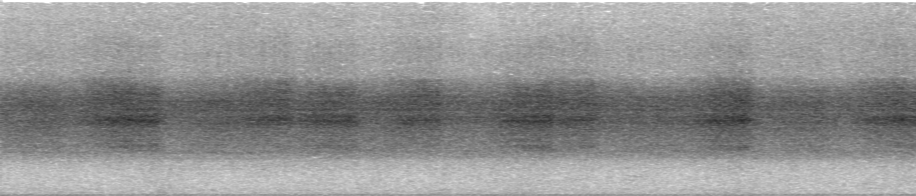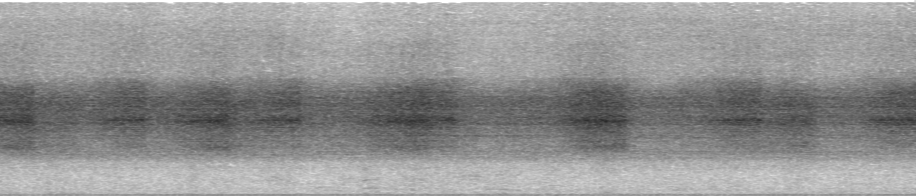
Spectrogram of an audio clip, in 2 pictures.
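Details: Cicadas on the shore of Table Rock Lake in southern Missouri on a very warm Saturday: a dense, high, hissing buzz that swells in waves about every second, over a steady low drone of boat engines on the lake.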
